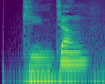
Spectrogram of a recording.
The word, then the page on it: jin3zhang1: mandarin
